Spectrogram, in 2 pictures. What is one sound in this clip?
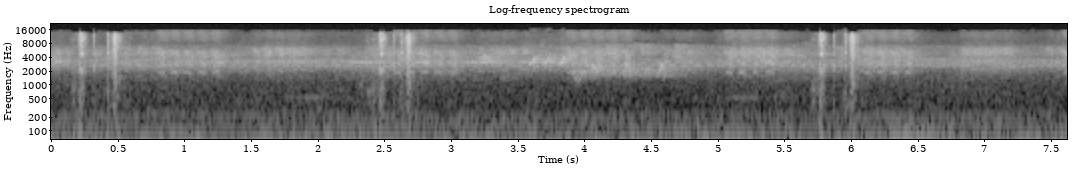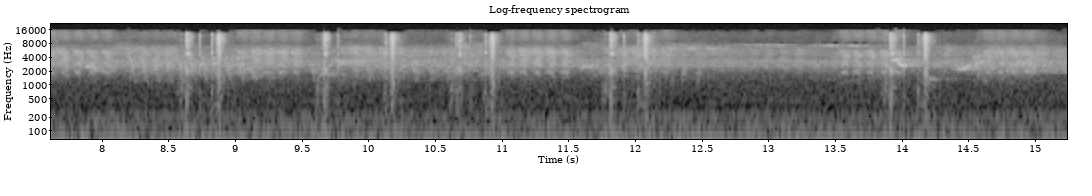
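Clippers snip through bushes with short, sharp clicks, again and again.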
